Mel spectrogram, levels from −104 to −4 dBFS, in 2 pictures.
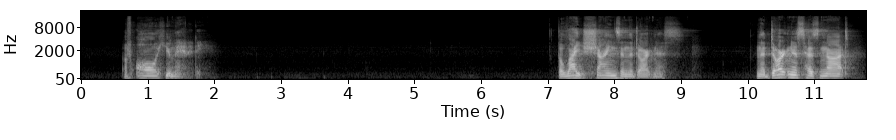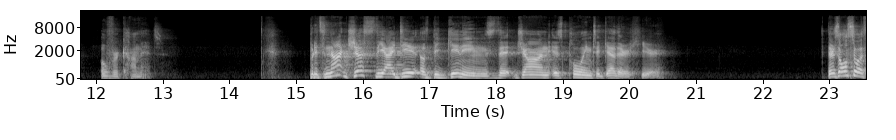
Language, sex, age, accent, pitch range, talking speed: English, male, 30-49, American, 135-195 Hz, 85 wpm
